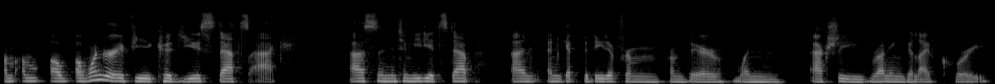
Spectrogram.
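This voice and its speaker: Halting man hosting a tech call. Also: mid-range voice, flat delivery. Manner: halting, many fillers and restarts. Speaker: host of community office hours. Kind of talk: casual technical Q&A.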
